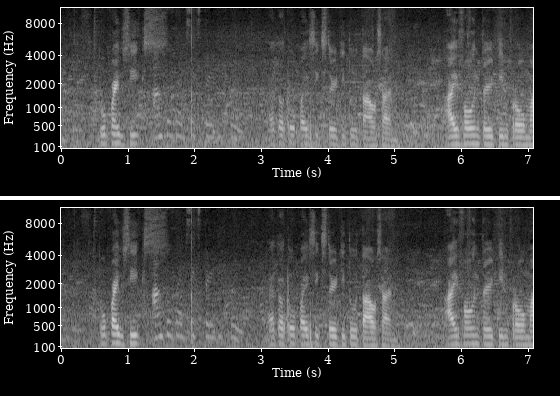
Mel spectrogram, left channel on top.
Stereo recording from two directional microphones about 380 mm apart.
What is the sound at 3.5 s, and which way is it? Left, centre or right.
Speech, right.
